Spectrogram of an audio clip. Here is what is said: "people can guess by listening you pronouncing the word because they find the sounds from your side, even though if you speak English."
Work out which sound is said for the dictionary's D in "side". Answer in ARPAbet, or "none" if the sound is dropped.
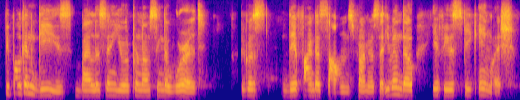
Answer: none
